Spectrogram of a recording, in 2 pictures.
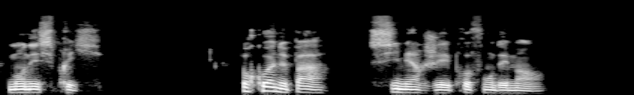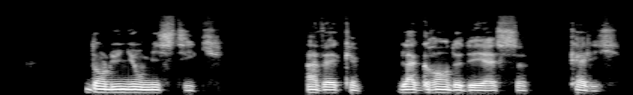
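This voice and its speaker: A man reciting devotional poetry in a measured, contemplative way, with long pauses between short phrases. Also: sits low. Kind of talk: slow devotional poem recitation.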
